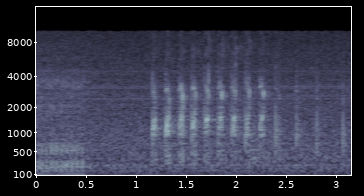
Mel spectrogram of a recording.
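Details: Oliver the bulldog snoring: a low drawn breath followed by a quick series of about ten short, nasal sputters, each one fading slightly, like a motor turning over.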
